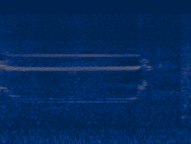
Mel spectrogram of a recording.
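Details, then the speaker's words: Steady high-pitched whistle from a hearing aid held in a closed hand with battery door closed; feedback shows the battery and aid are working; hearing aid feedback whistle. "not sure if you can hear that noise but that's a little whistling sound and you can hear that so this battery is good"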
